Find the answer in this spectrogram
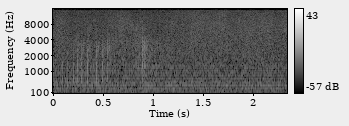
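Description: Steady hiss and low hum of an open microphone on a courtroom sound system, with a faint voice briefly in the background about half a second in.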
